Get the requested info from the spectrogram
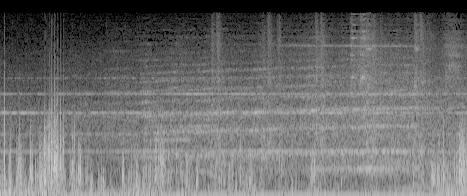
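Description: Electric passenger train running over a level crossing, its wheels clicking over the rail joints and its drive giving a steady whine from about three seconds in. Steady warning tones from the crossing ring throughout, and a gust of wind hits the microphone about a second in.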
